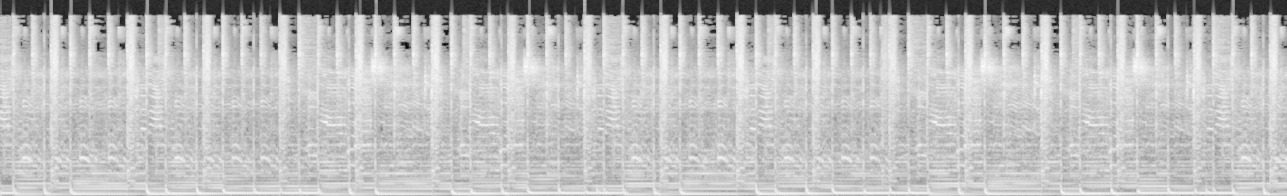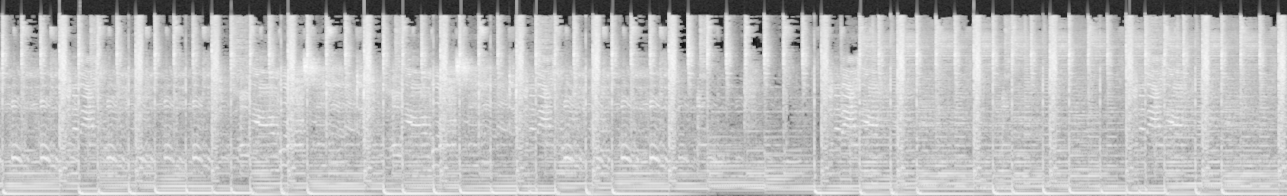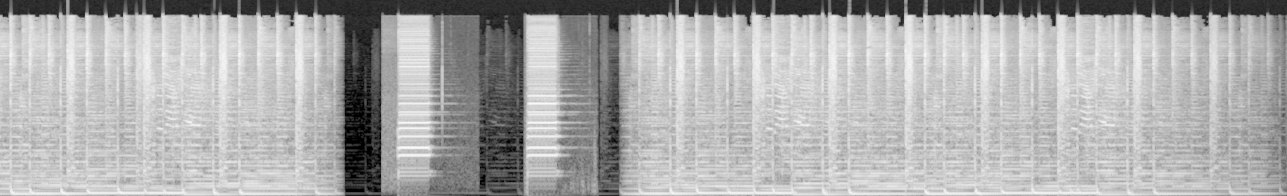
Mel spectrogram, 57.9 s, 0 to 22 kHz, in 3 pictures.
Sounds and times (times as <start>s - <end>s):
Music: 0.0s - 43.8s, 47.9s - 57.9s.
